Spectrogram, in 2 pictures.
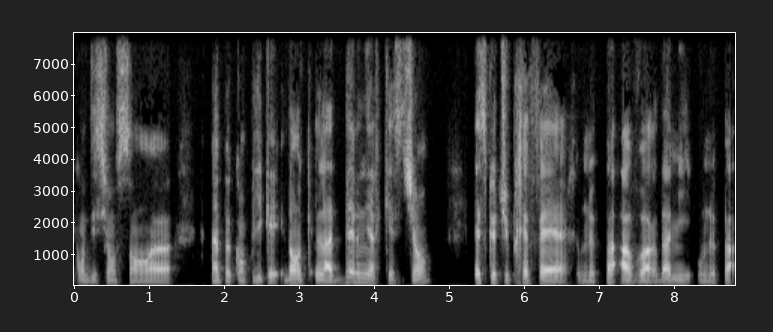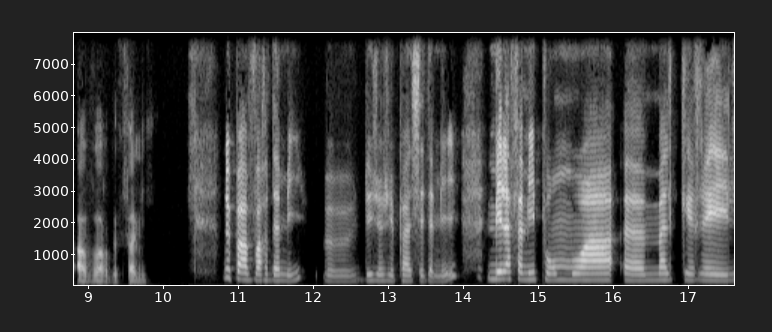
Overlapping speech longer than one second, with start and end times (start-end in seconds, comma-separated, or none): none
